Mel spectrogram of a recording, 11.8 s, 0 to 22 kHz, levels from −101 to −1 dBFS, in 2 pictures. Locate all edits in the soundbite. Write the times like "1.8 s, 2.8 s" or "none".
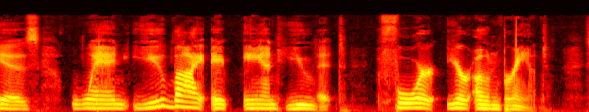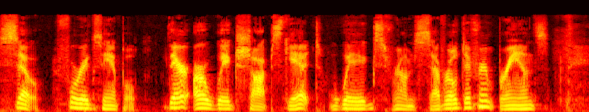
2.3 s, 3.2 s, 8.7 s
